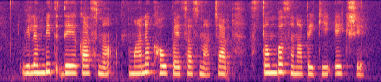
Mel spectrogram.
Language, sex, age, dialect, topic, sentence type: Marathi, female, 36-40, Northern Konkan, banking, statement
